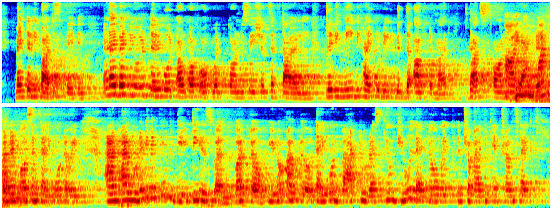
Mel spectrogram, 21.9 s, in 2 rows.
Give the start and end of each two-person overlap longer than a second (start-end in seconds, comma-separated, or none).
10.1-11.5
